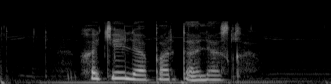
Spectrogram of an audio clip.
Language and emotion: Russian, neutral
